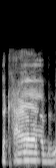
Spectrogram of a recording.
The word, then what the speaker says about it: DeKalb: DeKalb. Mississippi. DeKalb. Not DeKalb. Method Man fans out there, but DeKalb. DeKalb.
